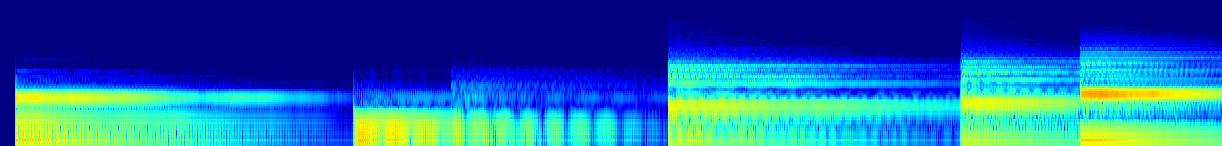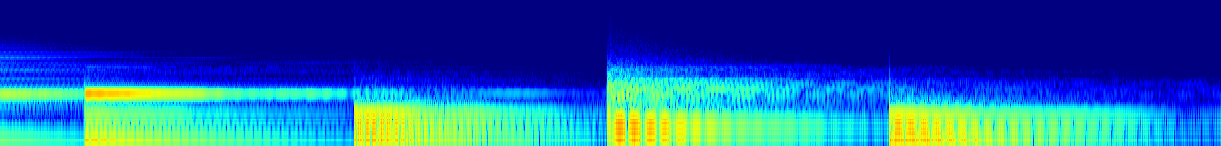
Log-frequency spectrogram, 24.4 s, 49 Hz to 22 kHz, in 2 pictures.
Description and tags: Slow Aalto4
This pack comprises a series of sounds I programmed in the Aalto software synthesizer designed by Randy Jones of Madrona Labs. All the sounds are from the same patch but each have varying degrees of processing and time-stretching. The Slow Aalto sound (with no numeric suffix) is the closest to the unprocessed patch, which very roughly emulated a prepared piano.
prepared-piano, Madrona-Labs, processed, soft-synth, time-stretched, electronic, Aalto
